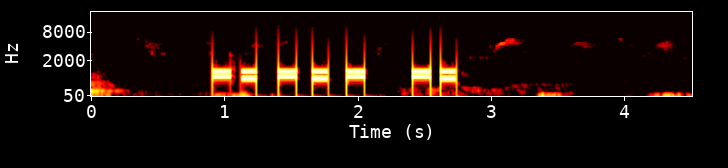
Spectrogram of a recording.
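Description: A quick run of electronic keypad beeps, about eight tones in two bursts, as a phone number is dialed, with faint murmurs before and after.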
